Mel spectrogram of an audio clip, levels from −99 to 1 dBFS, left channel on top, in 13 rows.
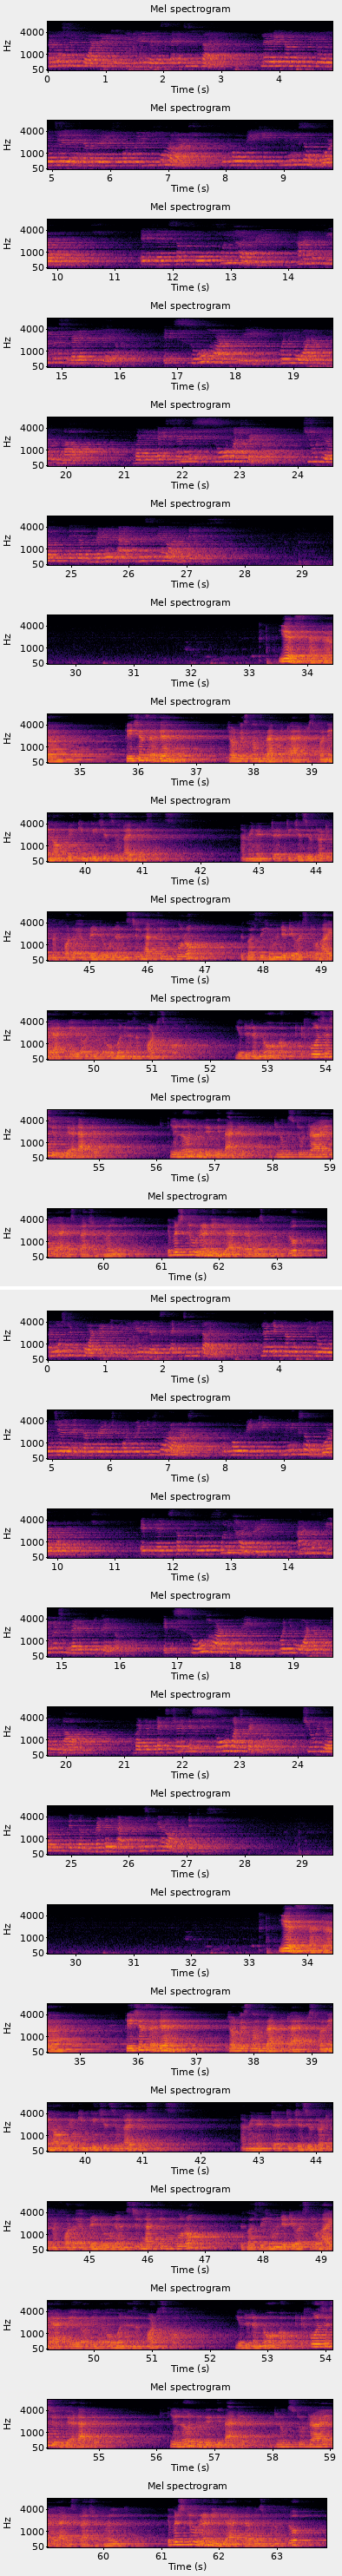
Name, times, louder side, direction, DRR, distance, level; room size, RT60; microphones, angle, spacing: voice 1, 0.0-3.0 3.7-7.4 7.9-10.5 11.4-13.7 14.1-16.0 16.7-20.2 21.1-23.5 24.1-27.3, right 1 dB, 60° right, -6 dB, 3.8 m, -36 dB
voice 2, 33.5-35.1 35.8-37.1 37.5-41.4 42.7-47.1 47.6-51.6 52.4-55.2 56.2-60.5 61.1-63.3, equal, 5° left, 0 dB, 0.8 m, -28 dB
20.5 x 19.5 x 3.4 m, 2.7 s
head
